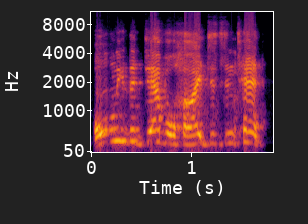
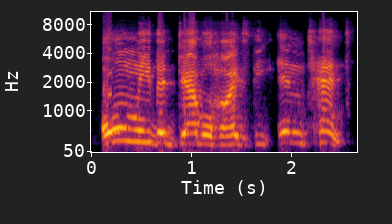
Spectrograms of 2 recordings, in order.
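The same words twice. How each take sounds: First: Said in the usual way. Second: "Only the devil" drawn out slowly, each word weighed; slow, weighty repeat. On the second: Shown as a demonstration. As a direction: lean on "Only" and slow right down.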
